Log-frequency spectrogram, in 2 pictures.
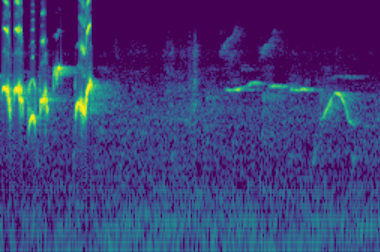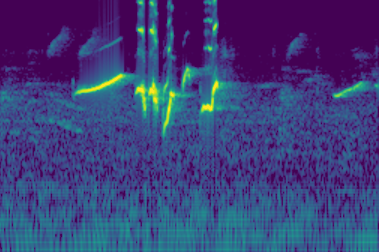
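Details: A female white-rumped shama stimulates the male with two loud phrases of rapid, tumbling notes. Between them, softer whistles and slurred calls are heard.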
